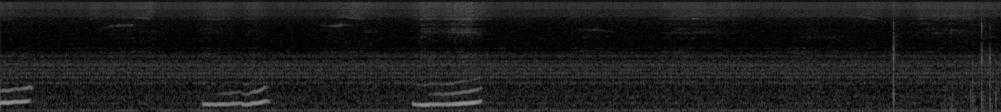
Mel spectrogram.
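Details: Sleeping cat Puffy-kins snores with thin, whistly upswept squeaks every two seconds or so, three breaths in a row, then quiet with a faint low hum and a couple of soft clicks near the end.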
